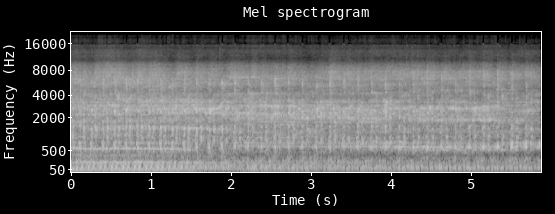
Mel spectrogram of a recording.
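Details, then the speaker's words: 2001 Jeep Grand Cherokee 4.7 V8 at idle, after dying at a red light and being towed: a fast, slightly uneven light tick that speeds up with revs. The owner wonders whether it is a lifter, flywheel, timing chain or rod knock (unconfirmed). "I need help to know if this is a redneck lifter or a flywheel or a timing chain now all you guys listen to this and tell me for yourself it's quiet guys hear that tickin you know what it is speeds up to"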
